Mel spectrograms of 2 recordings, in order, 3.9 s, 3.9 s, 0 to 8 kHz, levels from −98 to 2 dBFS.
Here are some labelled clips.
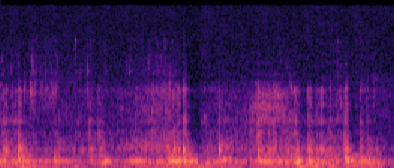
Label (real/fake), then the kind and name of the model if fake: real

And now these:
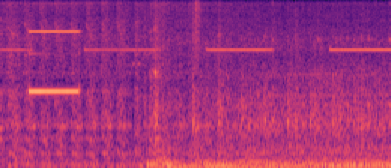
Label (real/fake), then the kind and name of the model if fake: real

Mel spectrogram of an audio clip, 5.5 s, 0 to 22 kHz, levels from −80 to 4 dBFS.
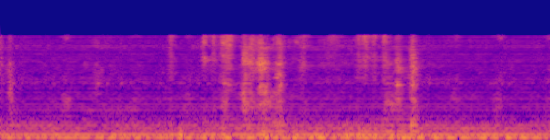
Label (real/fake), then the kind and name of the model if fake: fake, vocoder, HiFi-GAN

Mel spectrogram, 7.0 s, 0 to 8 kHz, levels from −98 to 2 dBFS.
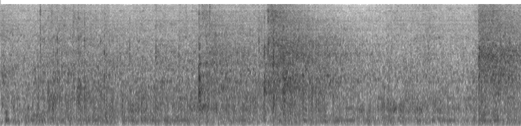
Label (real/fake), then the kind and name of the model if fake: fake, vocoder, HiFi-GAN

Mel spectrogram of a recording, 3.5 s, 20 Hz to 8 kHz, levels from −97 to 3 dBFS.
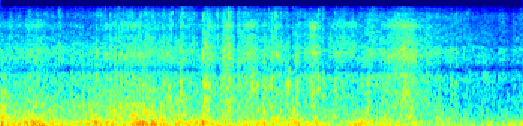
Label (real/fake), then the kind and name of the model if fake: real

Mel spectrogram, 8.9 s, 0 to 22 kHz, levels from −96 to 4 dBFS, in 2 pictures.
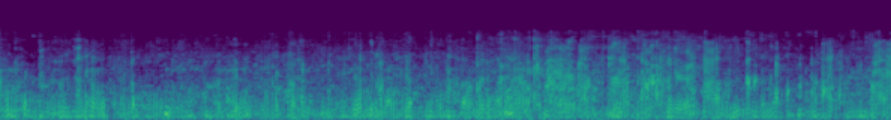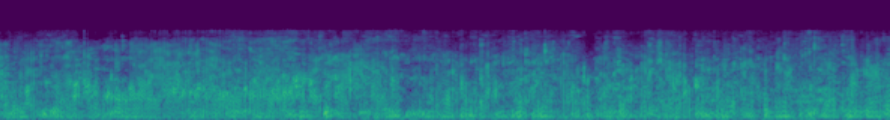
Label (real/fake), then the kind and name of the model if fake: fake, vocoder, HiFi-GAN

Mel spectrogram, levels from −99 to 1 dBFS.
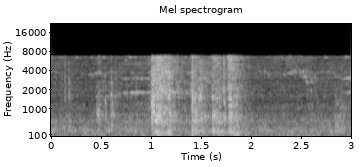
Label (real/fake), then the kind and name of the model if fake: fake, vocoder, HiFi-GAN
